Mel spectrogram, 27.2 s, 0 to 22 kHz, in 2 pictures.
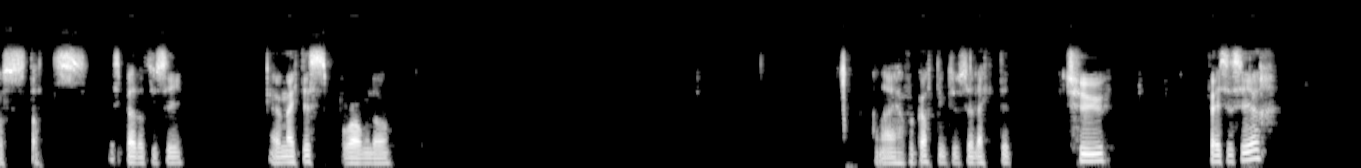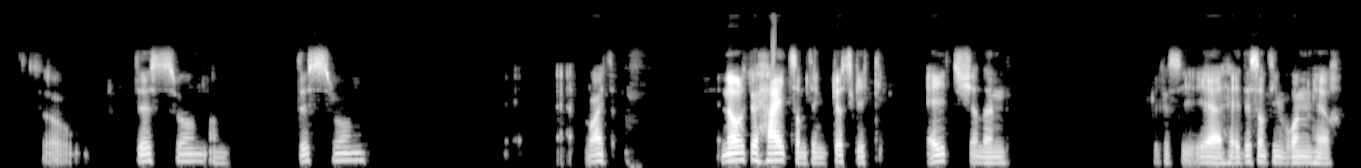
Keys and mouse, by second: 2.1-4.8 drag, 6.7 Tab, 8.1 Tab, 10.2 Tab, 11.4 a, 12.3-14.4 middle drag, 14.4 click, 15.0-16.0 right drag, 16.0 middle click, 16.5-18.2 right drag, 17.1-19.8 drag, 19.3 ctrl+z, 21.4-25.1 middle drag, 21.9 h, 23.4-25.1 drag, 26.4-27.2 right drag.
